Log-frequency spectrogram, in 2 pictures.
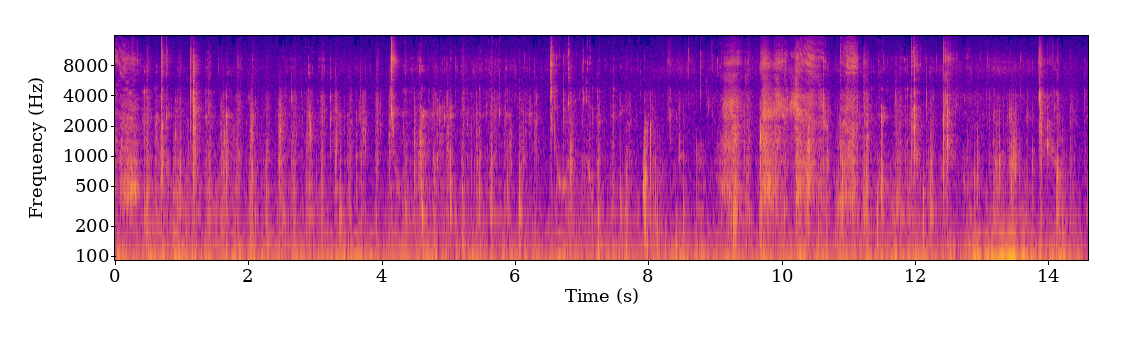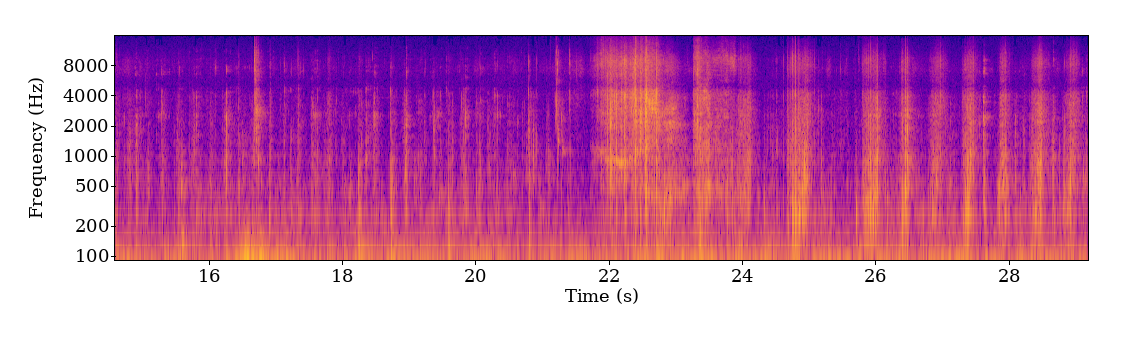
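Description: Close-up crunching and chewing of crispy batter-fried chicken and oysters: sharp crackly bites, getting quicker near the end.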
